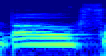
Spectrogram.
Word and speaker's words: bot: American English, it says this open ah sound. It's not rounded. It's not like the O in both or the OO in boot. And so visualizing it as an A may help you to pronounce that ah bot more easily.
